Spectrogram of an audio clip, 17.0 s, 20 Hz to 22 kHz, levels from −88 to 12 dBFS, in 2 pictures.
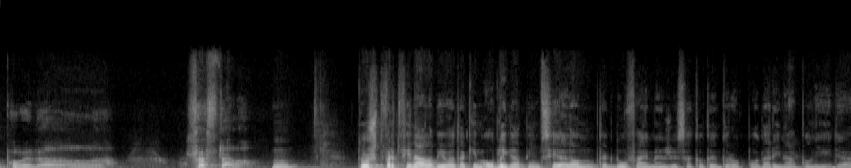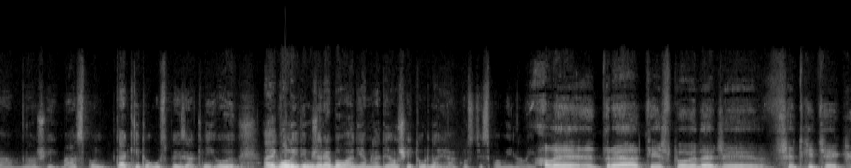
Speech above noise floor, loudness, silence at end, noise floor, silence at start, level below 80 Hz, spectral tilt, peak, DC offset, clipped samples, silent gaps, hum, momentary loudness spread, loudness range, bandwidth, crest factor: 31 dB; -22 LUFS; 0 s; -53 dBFS; 0 s; -56 dBFS; -7.5 dB/octave; 0 dBFS; under 0.1%; under 0.1%; none; none; 19 LU; 10 LU; 14.5 kHz; 22 dB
